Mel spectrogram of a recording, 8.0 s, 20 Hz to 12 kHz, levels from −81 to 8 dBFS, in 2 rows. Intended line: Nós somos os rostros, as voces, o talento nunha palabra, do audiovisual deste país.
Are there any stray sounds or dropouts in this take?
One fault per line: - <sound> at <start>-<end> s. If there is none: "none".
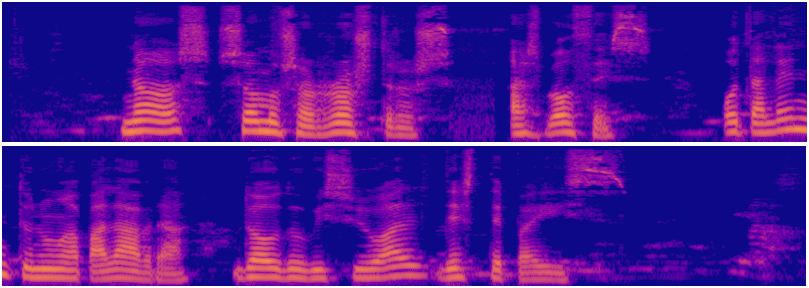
none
